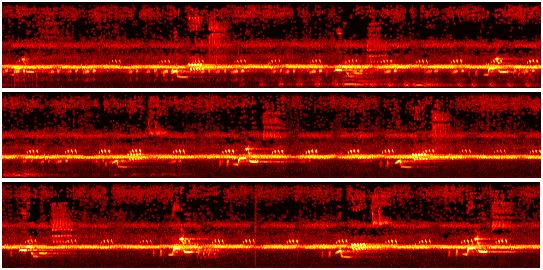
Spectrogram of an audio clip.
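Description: Wildlife-style ambience: a steady, high-pitched pulsing trill, with short falling calls every few seconds and a lower warbling call between about six and twelve seconds in.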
